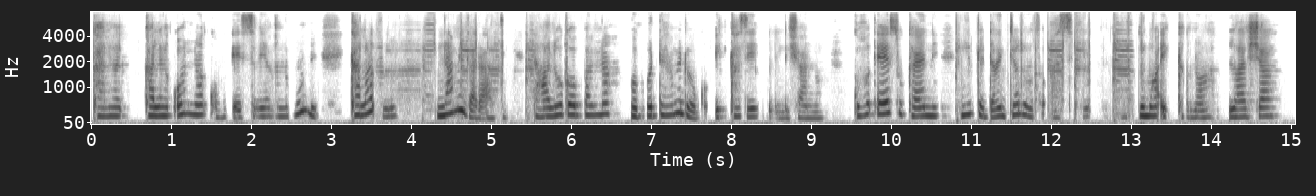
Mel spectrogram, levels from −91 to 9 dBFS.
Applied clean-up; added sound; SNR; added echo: neural diffusion model UNIVERSE++.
